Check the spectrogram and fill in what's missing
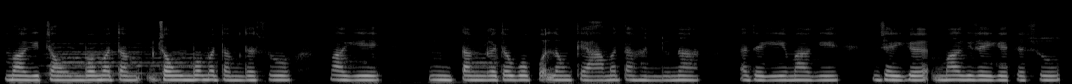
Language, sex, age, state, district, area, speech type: Manipuri, female, 18-30, Manipur, Senapati, rural, spontaneous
